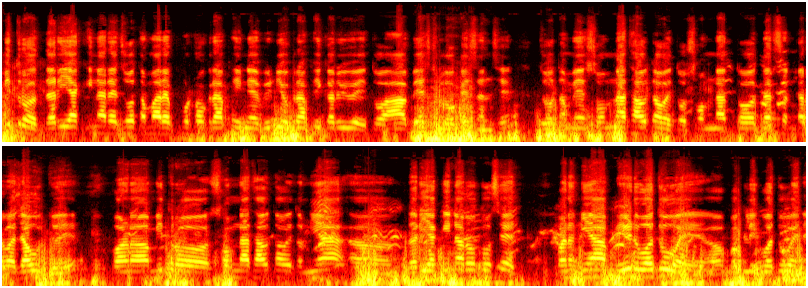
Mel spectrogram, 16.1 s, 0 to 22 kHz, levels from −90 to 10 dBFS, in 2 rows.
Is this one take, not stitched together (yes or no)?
yes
